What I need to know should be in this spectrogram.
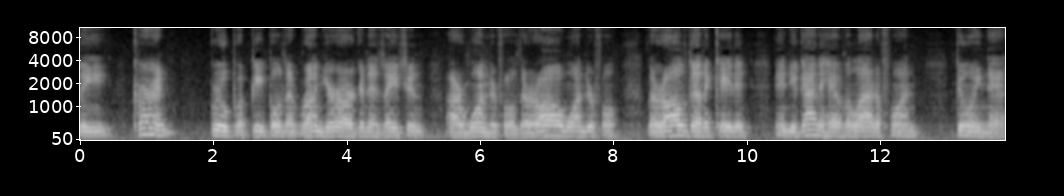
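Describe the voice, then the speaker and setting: A man with an American accent speaks at a very slow pace, with audible echo in the room. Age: 90s. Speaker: retired football player and youth football volunteer. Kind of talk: interview. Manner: halting.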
